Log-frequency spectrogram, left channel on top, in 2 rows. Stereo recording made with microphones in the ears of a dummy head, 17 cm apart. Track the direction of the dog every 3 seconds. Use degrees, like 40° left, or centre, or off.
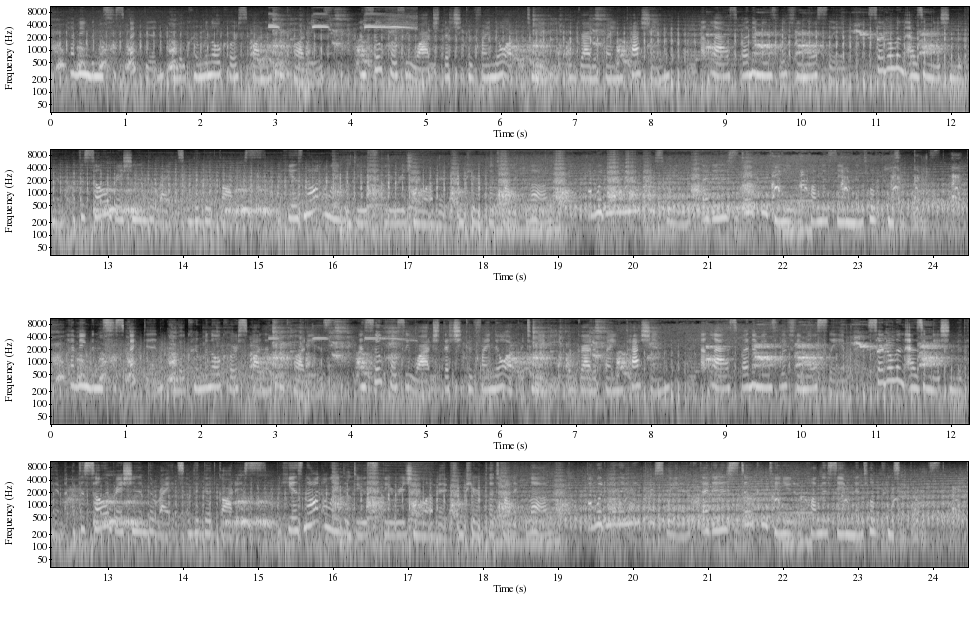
40° right, 40° right, 40° right, 40° right, 40° right, 30° right, 30° left, 60° left.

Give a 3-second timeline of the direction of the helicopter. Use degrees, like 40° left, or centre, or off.
60° left, 50° left, 50° left, 40° left, 30° left, 10° left, 20° right, 40° right.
